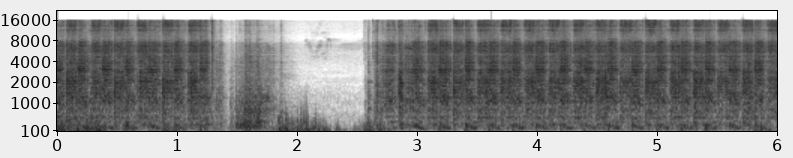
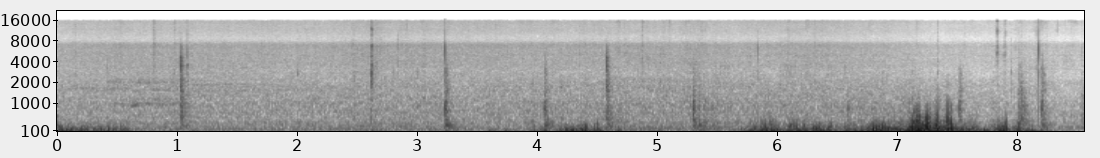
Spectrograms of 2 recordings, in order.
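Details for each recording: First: VW Golf Mk1 that won't start, cranking with mist spray: rough, harsh cranking about 2.5 beats a second, stops briefly, never catches; starter misaligned and loosely mounted, owner planning to add second bolt and retard timing to stop backfire. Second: VW Golf Mk1 no-start, listening at the distributor while cranking after a part left off was refitted: crisp snapping ticks about once a second over cranking; spark present again.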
